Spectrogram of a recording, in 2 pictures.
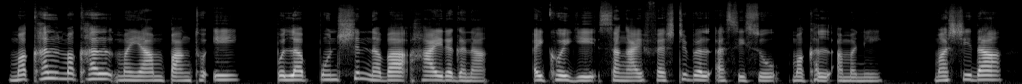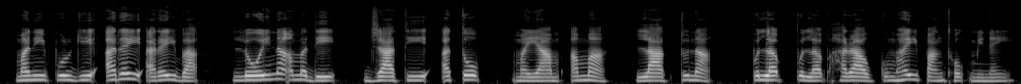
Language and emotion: Manipuri, neutral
